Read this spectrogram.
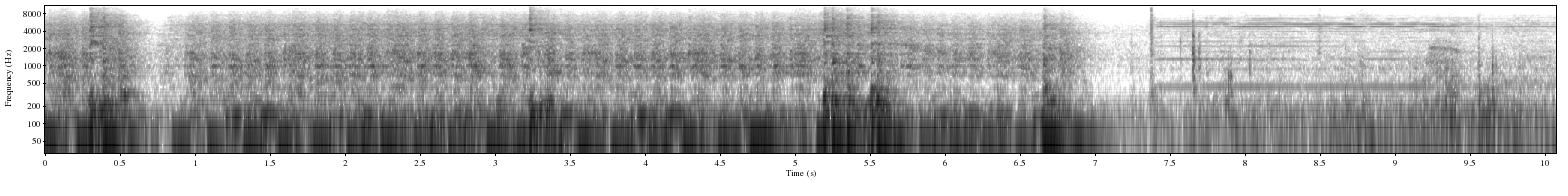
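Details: Toyota 4Runner 3VZ-E, first start after repairs for no compression on two cylinders, distributor possibly too far advanced: uneven cranking with ragged irregular firing that cuts out, reluctant start, cause unconfirmed.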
